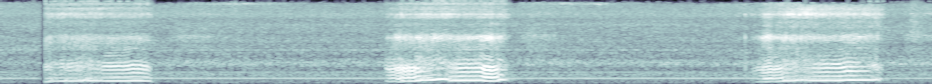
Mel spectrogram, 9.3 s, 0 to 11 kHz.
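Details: Snoring in a sleeping pug puppy: long, rattly, tonal snores about a second each, roughly 17 a minute, over a steady background hum.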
